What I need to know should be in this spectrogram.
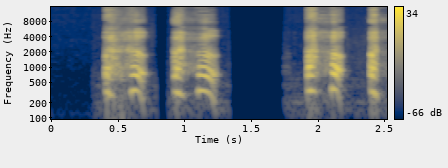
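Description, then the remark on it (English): Four short, throaty coughs in two spaced pairs from Mother Rabbit, a story character with a little cold, coming from the bedroom, each with a voiced, harmonic edge as if acted out by a performer, moderately loud with silence between them. “Mother Rabbit's cough came from the bedroom.”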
